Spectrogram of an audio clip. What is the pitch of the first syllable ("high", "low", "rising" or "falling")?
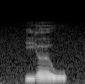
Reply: low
